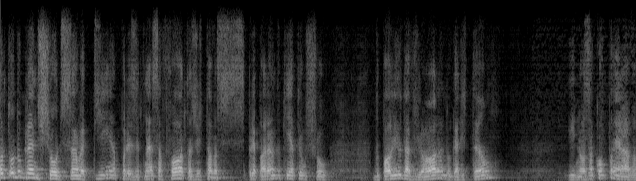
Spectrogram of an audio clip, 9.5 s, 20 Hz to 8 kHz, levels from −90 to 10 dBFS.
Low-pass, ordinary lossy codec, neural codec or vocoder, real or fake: 7.2 kHz; Opus, 24 kbps; vocoder, 24 kHz, 100 mel bands, Vocos; fake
